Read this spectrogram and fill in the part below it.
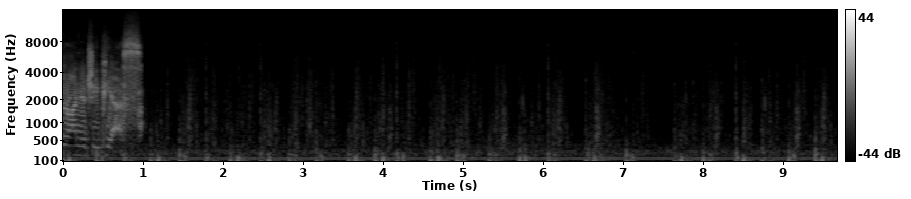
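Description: Footsteps run quickly across a hard floor.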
